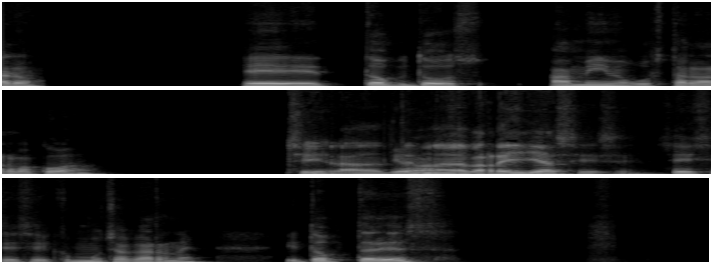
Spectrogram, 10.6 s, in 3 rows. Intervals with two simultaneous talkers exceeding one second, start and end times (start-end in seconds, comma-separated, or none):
none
